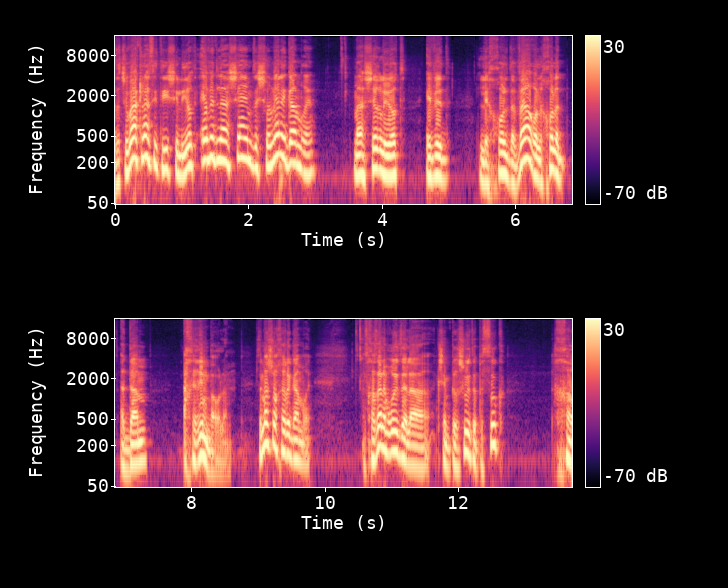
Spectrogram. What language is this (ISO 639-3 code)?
heb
